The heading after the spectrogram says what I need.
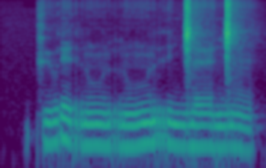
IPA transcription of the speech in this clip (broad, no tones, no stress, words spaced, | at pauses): kʲuɾerũː rũːri ŋ͡ǀɛːŋ͡ǀɛ̃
